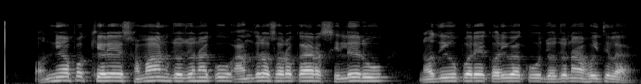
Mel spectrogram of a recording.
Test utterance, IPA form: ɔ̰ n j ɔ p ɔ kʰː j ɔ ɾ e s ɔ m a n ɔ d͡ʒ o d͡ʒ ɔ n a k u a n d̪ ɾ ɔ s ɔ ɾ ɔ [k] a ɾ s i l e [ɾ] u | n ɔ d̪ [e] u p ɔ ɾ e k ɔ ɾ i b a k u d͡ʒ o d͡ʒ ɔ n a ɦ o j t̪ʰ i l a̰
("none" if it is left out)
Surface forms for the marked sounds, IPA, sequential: k, ɾ, i

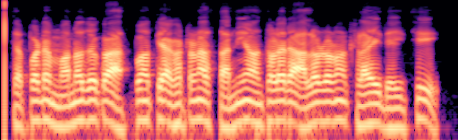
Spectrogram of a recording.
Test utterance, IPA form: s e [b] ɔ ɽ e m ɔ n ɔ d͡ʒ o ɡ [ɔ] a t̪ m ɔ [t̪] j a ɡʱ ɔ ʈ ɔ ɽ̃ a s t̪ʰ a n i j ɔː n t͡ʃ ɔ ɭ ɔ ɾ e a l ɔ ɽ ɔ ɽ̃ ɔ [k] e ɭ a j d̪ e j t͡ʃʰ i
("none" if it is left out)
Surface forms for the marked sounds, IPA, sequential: p, ɔ, t̪, kʰ

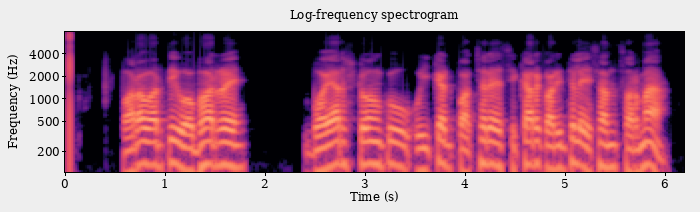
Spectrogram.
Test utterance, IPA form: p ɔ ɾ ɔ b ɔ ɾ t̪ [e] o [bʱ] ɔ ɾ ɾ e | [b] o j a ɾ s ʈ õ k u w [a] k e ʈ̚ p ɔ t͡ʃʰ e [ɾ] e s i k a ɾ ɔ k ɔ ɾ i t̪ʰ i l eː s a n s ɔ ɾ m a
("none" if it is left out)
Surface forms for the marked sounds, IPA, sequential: i, bʱ, b, i, ɾ

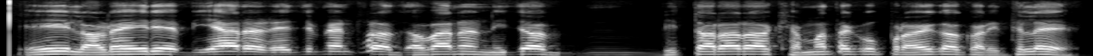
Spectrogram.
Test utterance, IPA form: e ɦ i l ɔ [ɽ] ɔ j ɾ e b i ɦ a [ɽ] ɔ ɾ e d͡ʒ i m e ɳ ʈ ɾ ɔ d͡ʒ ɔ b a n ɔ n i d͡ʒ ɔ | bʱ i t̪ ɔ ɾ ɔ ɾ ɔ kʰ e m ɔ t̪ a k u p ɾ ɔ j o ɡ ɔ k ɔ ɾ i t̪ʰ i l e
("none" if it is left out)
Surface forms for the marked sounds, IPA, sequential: ɽ, ɾ

